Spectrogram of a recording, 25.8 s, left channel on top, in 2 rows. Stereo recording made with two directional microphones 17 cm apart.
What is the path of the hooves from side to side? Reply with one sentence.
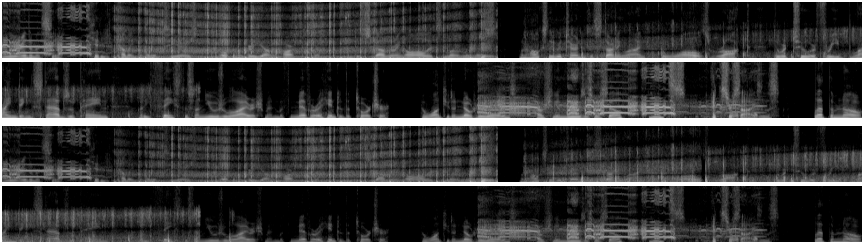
In this clip you hear the hooves move to the right.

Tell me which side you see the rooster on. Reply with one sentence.
In this clip you hear the rooster on the left.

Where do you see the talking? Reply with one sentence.
In this clip you hear the talking on the left.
